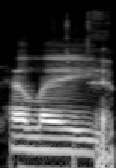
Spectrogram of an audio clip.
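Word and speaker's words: Kpelle: It is nice pronounced Pele. K is silent.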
